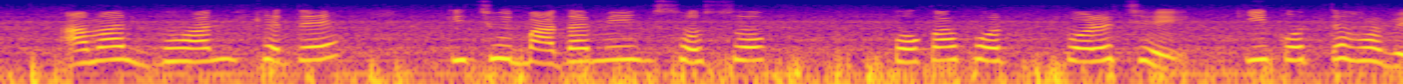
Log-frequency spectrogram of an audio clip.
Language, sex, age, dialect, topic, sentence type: Bengali, female, 25-30, Rajbangshi, agriculture, question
